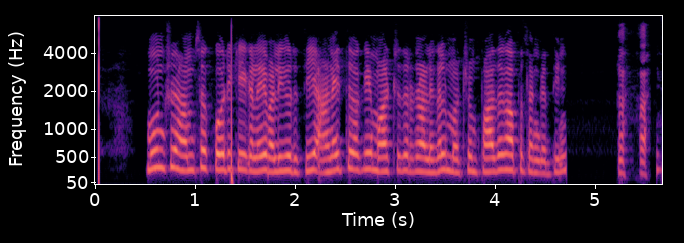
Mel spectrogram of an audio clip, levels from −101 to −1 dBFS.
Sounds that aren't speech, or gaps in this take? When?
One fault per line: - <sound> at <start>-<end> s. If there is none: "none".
- laugh at 5.2-5.6 s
